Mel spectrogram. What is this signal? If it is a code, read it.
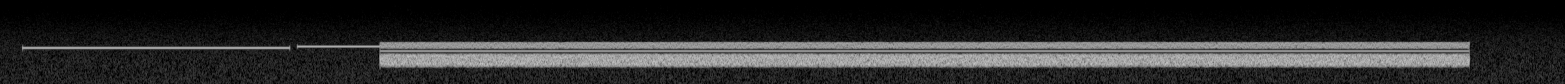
Dial-up modem handshake (low-speed, two carriers), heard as two whistles, then hiss.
